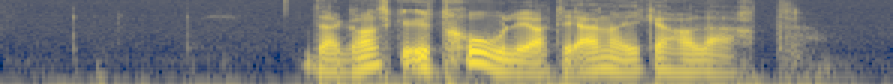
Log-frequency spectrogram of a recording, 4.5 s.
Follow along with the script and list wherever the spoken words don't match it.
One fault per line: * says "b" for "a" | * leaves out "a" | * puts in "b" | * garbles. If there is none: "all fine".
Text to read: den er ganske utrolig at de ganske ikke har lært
* says "det" for "den"
* says "ennå" for "ganske"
